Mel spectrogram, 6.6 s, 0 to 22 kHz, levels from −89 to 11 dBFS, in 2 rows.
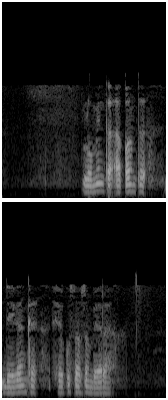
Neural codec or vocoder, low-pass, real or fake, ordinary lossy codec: none; 19.8 kHz; real; AAC, 16 kbps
